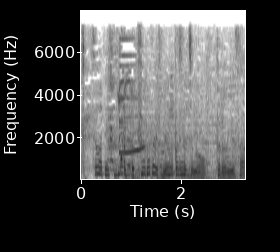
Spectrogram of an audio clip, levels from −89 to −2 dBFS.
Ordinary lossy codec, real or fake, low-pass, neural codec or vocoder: MP3, 32 kbps; real; 7.2 kHz; none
